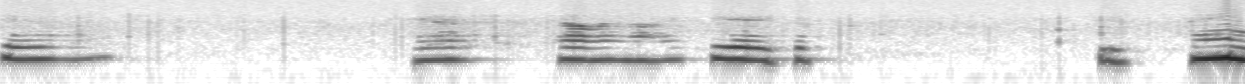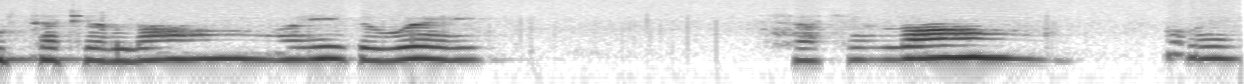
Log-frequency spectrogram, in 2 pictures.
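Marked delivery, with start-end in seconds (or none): 2.1-12.4 slow, soft, drowsy, drugged-sounding voice drifting off. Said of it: "Feel drowsy already".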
